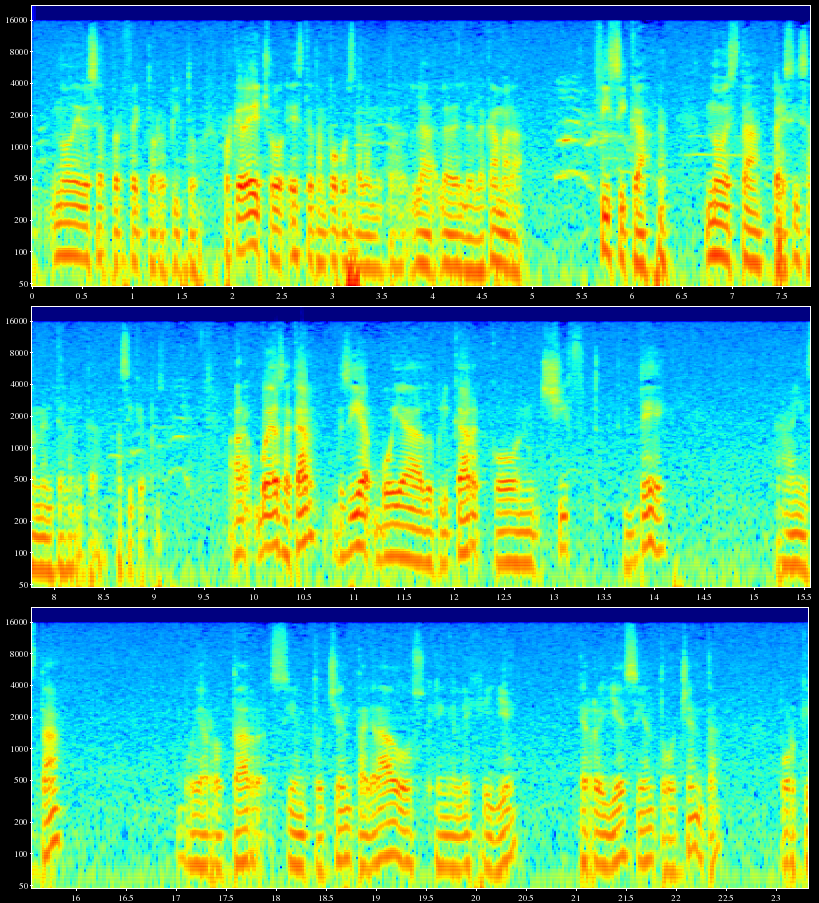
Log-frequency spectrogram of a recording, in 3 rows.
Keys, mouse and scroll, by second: 1.0-2.3 drag, 3.1 ctrl+KP_1, 5.1-8.6 drag, 15.7-16.7 middle drag, 17.5-18.6 drag, 18.8 middle click, 19.4 middle click, 20.6 middle click, 22.9 shift+d.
